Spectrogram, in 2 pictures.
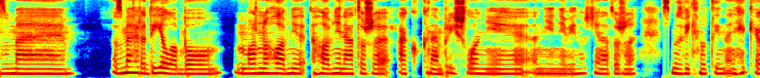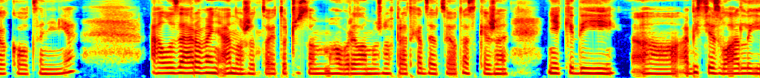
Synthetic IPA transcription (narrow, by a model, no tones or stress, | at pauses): zmɛ | zmɛɦr̩d̪iːlɛbɔmɔʒnɔɦlaʊɲɛɦlaʊɲɛnat̪ɔʒɛʔakɔ̥knaːmpɾiʃlɔɲɪɛjɛɲɪɛɲɛʋiɦnut̪ɲɛnat̪ɔʒɛz̥mɛzʋiknut̪iːnaɲɛakɛɦɔkɔɔt͡sɛɲɛɲɪa | ʔalɛzaːɾɔʋɛɲʔa̰ːnɔʒɛt̪ɔjɛt̪ɔt͡ʃɔsɔmɦɔʋɔɾilamɔʒnɔfpɾɛt̪xaːd͡zajut͡sɛjɔt̪aːskɛʒɛɲɪɛkɛd̪i | a̰biscɛzʋla̰ːd̪li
